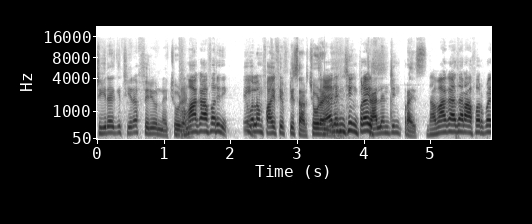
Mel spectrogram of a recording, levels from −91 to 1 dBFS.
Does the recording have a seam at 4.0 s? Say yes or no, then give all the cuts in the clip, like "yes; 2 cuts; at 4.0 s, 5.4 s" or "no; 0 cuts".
no; 1 cut; at 2.3 s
